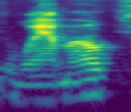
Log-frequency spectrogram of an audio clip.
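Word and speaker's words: Whameaux: and wamo uh and it's spelled w-h-a-m-e-a-u-x like he's French or something whamo um and they're just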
